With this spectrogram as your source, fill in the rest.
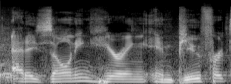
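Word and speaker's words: Beaufort: a zoning Hearing in Buford South Carolina you do not pronounce it bordt in South Carolina I made sure not to do that and um just want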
